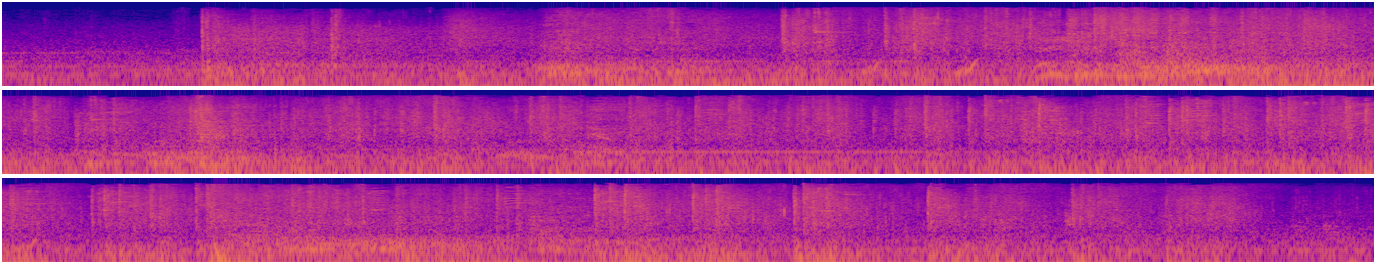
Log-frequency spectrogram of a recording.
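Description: Weapon blows thud and clatter rapidly.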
